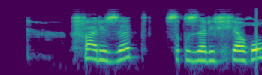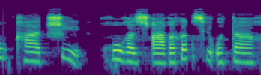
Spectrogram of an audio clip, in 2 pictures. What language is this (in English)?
Adyghe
